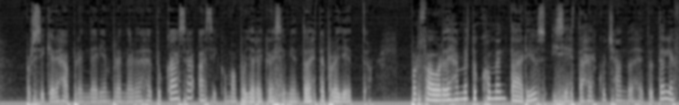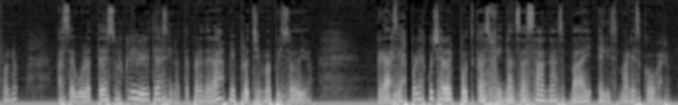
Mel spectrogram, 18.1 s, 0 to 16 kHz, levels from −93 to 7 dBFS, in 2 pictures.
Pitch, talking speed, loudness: 145 Hz, 160 wpm, -22 LUFS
